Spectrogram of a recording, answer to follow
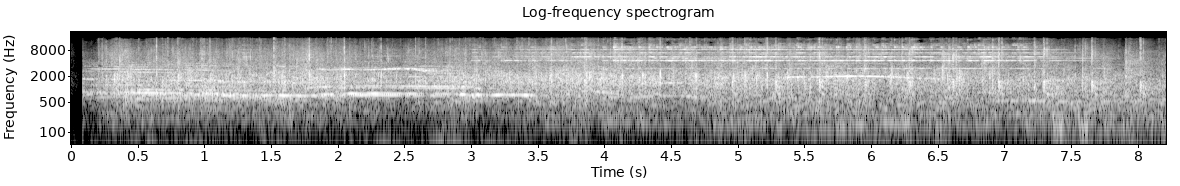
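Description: A seated audience in a large hall clapping, with many voices talking and calling out over the applause; it starts abruptly and stays steady throughout.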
